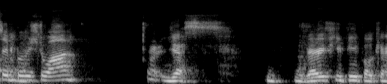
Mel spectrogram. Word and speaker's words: Bourgeois: So, Do you pronounce it Bourgeois?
